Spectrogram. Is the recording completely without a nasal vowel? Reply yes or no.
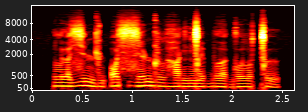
yes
